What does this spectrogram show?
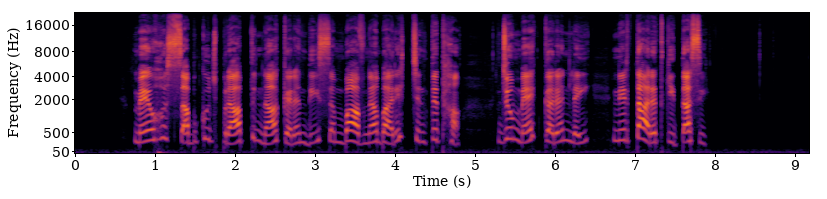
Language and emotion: Punjabi, fearful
